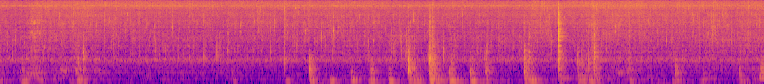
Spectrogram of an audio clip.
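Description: A couple of small onions sizzle steadily in a pan while being stirred, with scraping and clinking strokes bunching up in the middle. It is close and fairly quiet, with no talking.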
